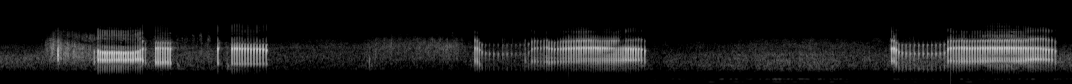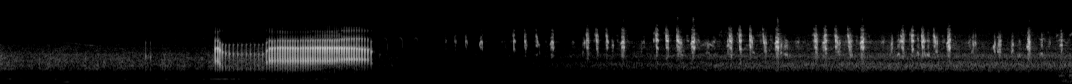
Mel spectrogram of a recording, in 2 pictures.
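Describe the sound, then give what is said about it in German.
A rock ptarmigan gives four loud, harsh, rattling croaks a few seconds apart, then breaks into a quick run of dry clicking notes, with no one talking. “Das Alpenschneehuhn ist im Sommer vorwiegend graubraun gefärbt, im Winter dagegen weiß.”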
